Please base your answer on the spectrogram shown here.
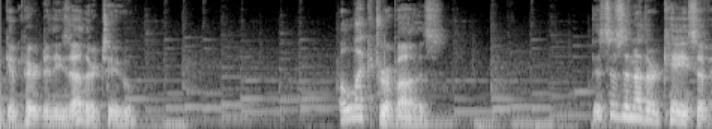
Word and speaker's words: Electabuzz: Electabuzz. This is another case of adding letters that don't exist, because there's no R in his name.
